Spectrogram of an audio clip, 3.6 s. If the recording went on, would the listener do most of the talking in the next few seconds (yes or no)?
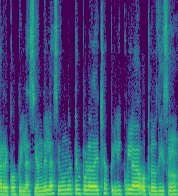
no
